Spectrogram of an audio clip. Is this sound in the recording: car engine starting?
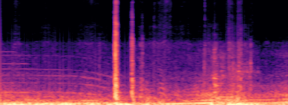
yes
